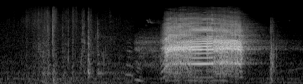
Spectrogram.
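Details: Single loud, grating cockatoo scream lasting under a second, given in the bush as the bird makes a fuss about a person nearby; faint clicks and rustling precede it.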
